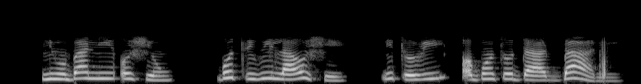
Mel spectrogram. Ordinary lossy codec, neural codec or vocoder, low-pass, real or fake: none; none; 3.6 kHz; real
